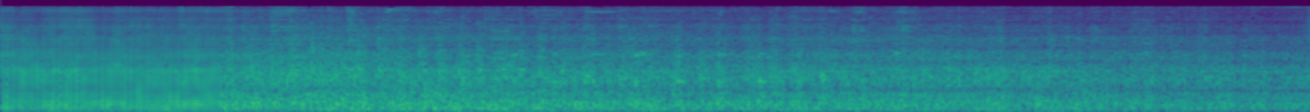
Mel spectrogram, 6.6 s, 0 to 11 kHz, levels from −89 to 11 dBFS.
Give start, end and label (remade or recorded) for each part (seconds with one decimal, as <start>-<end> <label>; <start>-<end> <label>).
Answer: 0.0-1.1 remade; 1.1-6.6 recorded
